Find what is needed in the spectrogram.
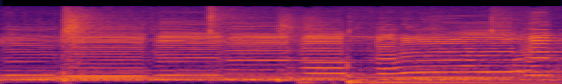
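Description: Jazz with a saxophone playing the melody over bass and drums; the sax line climbs in pitch in the second half.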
